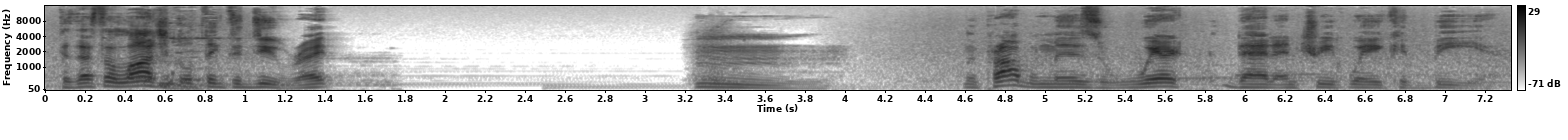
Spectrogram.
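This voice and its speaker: A man giving casual gameplay commentary, thinking aloud and often repeating himself. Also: mid-range voice. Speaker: game streamer.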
